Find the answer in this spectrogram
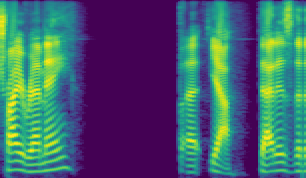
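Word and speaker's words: trireme: it uh the try i think it's pronounced try remy but yeah that is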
